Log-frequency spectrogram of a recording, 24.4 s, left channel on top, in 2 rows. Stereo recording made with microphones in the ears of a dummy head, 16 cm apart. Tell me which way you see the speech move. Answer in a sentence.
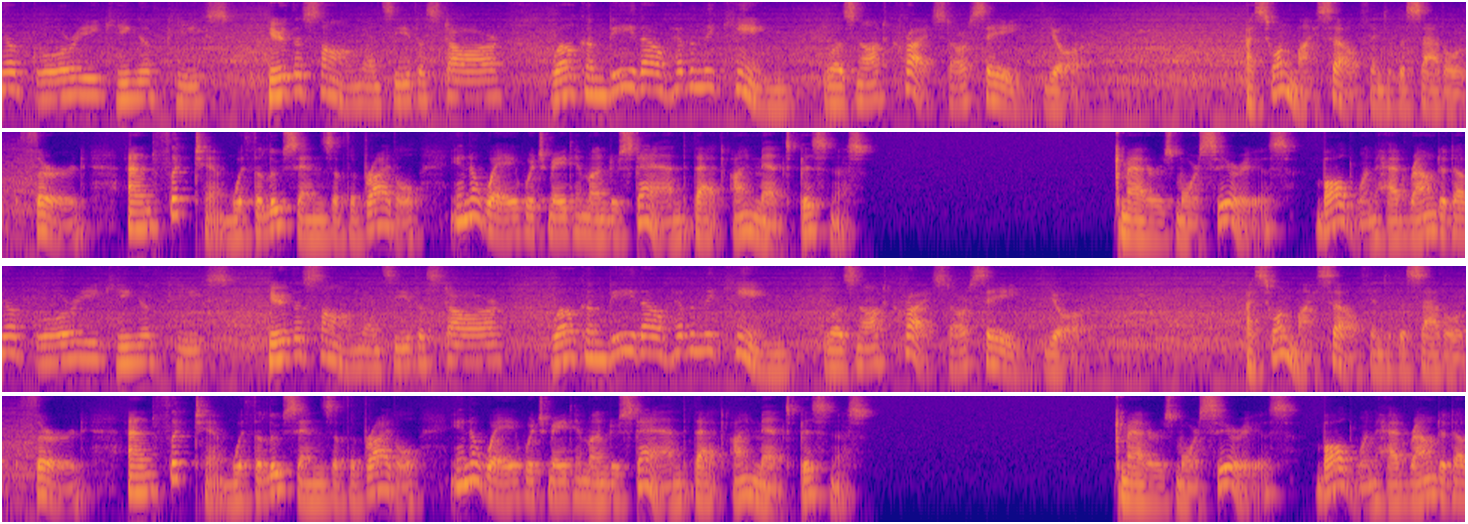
You can hear the speech stay in one place.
